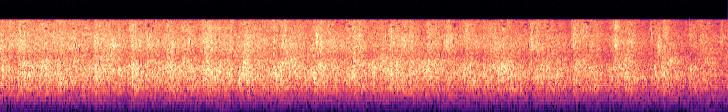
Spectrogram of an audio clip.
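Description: Audience applauding steadily, many hands clapping at once, easing slightly near the end.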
